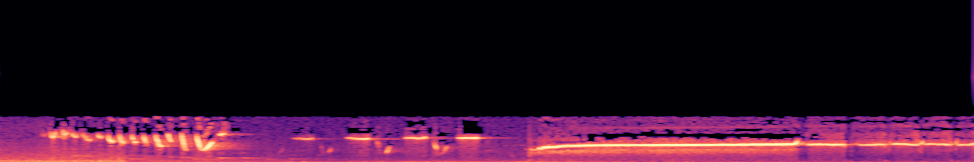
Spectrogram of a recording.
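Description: Small birds chirp: a quick tumbling run of high notes, a few short separate tweets, then one long, steady, high trilling whistle that carries on to the end. No one speaks.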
